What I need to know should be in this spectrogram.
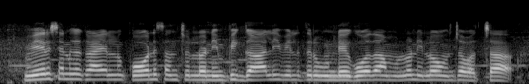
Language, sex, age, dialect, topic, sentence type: Telugu, female, 36-40, Central/Coastal, agriculture, question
